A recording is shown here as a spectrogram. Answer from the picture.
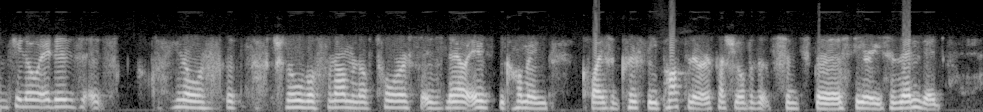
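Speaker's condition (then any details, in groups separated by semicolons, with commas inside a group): Cleft palate; congenital, parental Chernobyl radiation, premature birth, over 20 surgeries, webbed legs, amputation, prosthetic limb since 12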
